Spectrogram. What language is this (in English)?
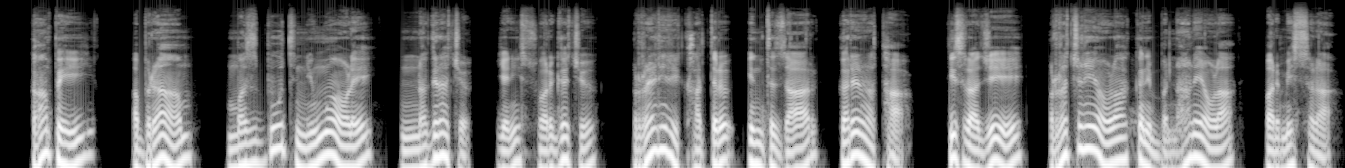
Bilaspuri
